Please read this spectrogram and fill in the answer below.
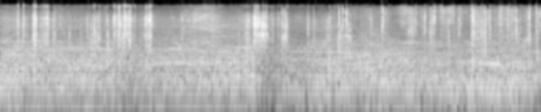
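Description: Foil My Little Pony blind-bag packet crinkling in the hands as it is pulled open: an irregular run of sharp crackles.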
